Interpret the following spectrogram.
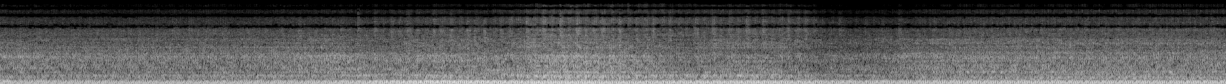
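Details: LB7 Duramax diesel with hard start: deep idle with heavy pulsing beat about three throbs a second, slightly uneven loudness; rough idle, cause unclear.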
